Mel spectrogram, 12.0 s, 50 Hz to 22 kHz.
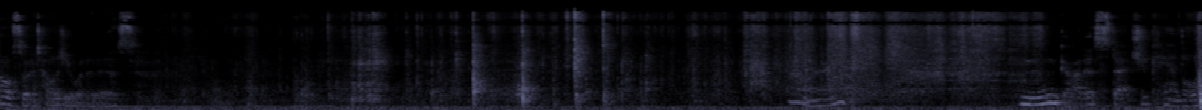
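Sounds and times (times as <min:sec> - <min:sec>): cardboard box rustling: 0:06.2 - 0:10.2.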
